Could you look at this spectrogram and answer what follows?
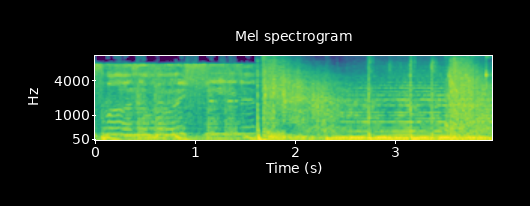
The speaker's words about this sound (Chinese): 几个月之后，科丘村枪声四起。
